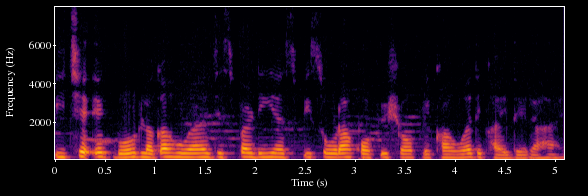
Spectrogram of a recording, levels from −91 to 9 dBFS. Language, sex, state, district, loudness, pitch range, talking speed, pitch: Hindi, female, Uttar Pradesh, Budaun, -18 LUFS, 180-205 Hz, 210 wpm, 195 Hz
